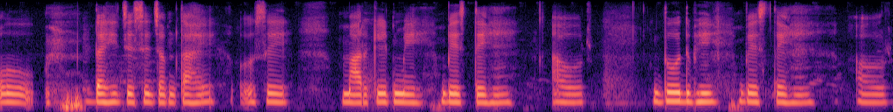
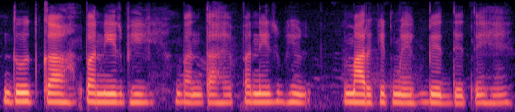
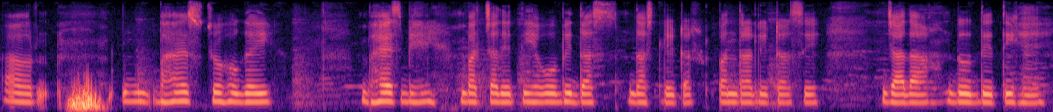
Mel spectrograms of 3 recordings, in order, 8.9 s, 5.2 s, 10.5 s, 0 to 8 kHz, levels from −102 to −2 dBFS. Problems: continuous background conversations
